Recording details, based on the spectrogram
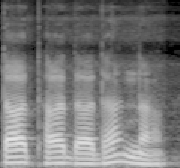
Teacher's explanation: त वर्ग को हम दंत से बोलते हैं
